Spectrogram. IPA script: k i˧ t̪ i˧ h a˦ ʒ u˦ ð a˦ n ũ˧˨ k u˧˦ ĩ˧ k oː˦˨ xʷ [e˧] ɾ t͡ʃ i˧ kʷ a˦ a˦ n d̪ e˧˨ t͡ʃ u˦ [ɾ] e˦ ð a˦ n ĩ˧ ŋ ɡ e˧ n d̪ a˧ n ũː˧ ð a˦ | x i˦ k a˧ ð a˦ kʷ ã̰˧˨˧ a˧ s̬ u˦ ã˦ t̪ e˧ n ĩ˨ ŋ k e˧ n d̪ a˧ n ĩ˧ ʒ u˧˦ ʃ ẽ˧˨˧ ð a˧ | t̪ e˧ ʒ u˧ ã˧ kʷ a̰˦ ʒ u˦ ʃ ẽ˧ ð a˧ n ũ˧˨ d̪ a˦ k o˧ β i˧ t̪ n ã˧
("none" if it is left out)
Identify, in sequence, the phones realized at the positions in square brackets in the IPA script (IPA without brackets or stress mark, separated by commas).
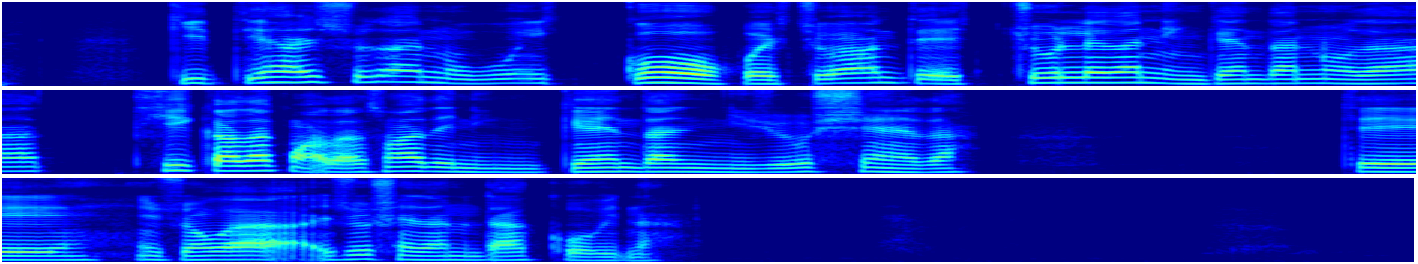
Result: e˧, l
